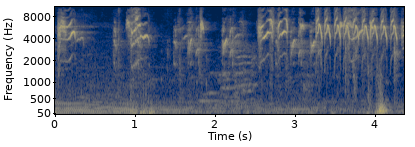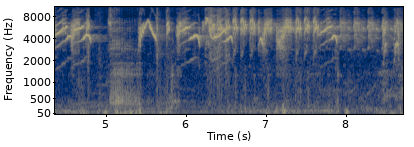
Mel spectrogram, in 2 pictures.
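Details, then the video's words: Sogon starting with scattered sharp chirps, then building into a long, fast high-pitched twittering stretch of repeated looping notes. "SUARA SOGON GACOR"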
